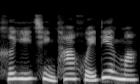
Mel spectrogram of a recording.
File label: qing hui dian, Taiwan Chinese; phone call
